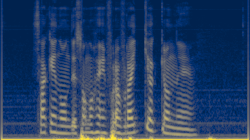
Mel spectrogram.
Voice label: ikkyaku, awaji ben

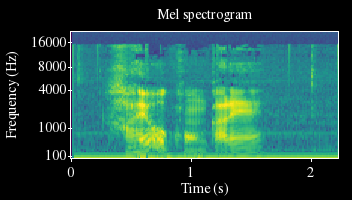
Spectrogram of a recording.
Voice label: "kare", awaji ben

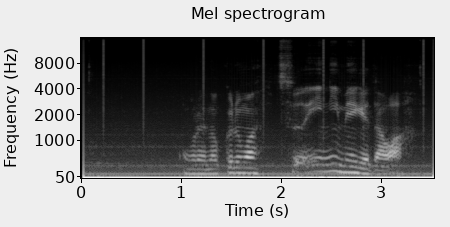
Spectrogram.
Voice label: "megeru", awaji ben

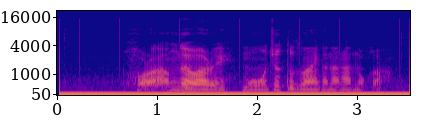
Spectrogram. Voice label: "nnga", awaji ben

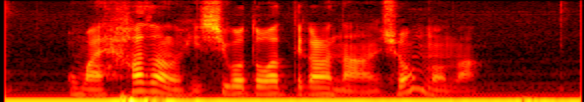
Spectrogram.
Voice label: "haza", awaji ben

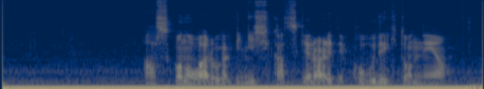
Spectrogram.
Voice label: "katukeru", awaji ben

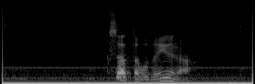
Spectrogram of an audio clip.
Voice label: "kusatta", awaji ben

